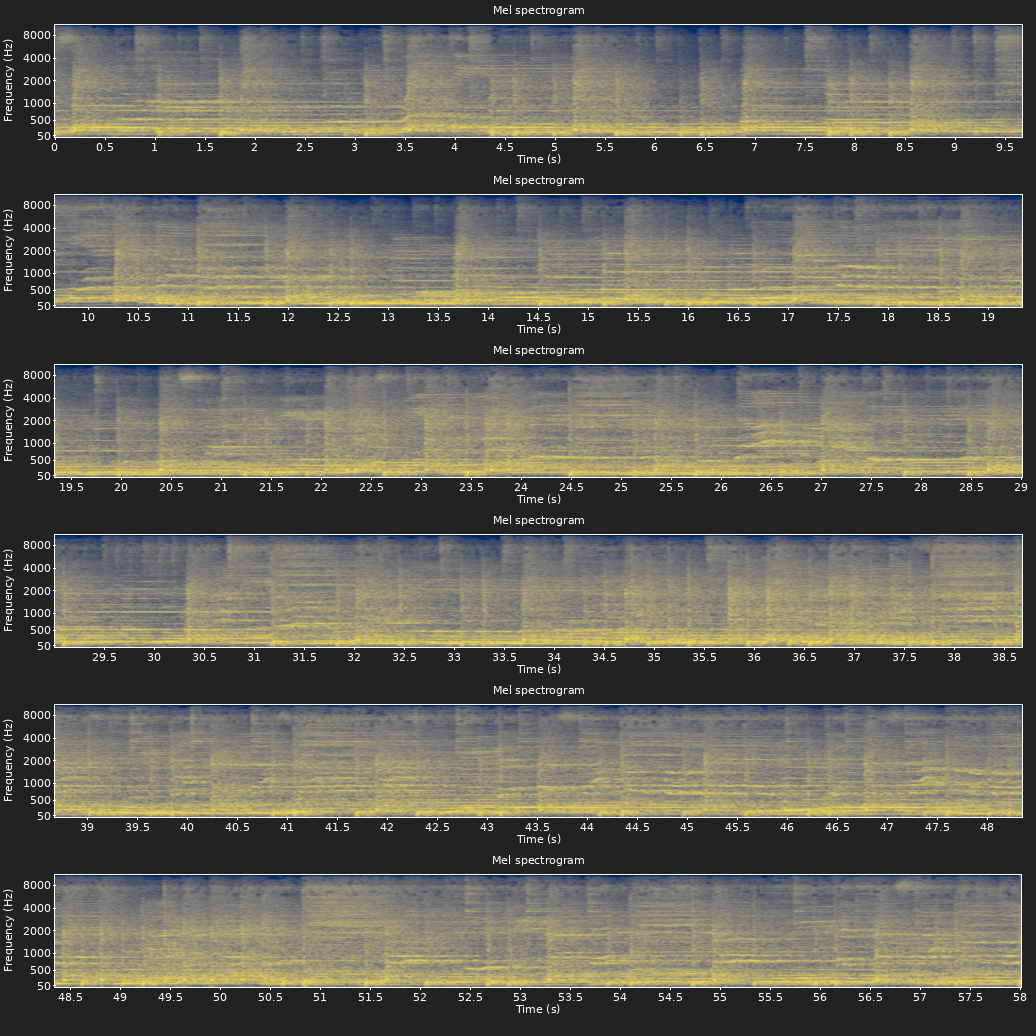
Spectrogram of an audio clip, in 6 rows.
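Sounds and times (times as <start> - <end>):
full band with drums: 0.0 - 58.0
worship song singing: 0.0 - 58.0.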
